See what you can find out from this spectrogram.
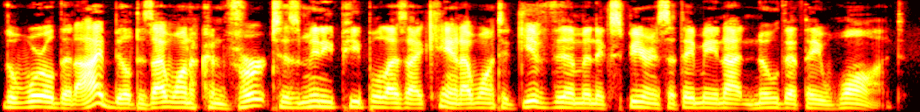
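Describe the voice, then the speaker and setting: Guy hosting a chat, medium pitch, rambly storyteller, says you know a lot, no room sound. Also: steady tone, a little fast, no echo, clean studio sound. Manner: meandering, frequent "you know". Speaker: interviewer and host. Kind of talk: casual interview with personal storytelling.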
